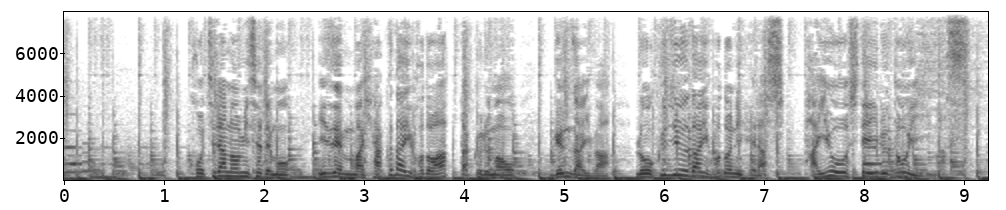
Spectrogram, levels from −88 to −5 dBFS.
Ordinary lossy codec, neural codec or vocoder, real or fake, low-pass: none; none; real; none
